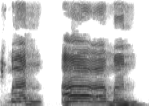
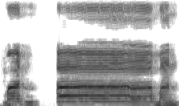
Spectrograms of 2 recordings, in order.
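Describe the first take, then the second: First: The long vowel is swung for two short counts. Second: The long vowel is stretched out too long. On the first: The speaker calls it right. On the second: The speaker calls it wrong. "Kalau tidak diayun, khawatirnya nanti kepanjangan"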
